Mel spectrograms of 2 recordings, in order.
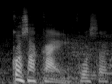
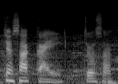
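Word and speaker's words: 調査会: Jadi Dokuritsu Junbi Kosakai. Ejaannya Chosakai. Nah, ini materi ulangan pula ya siswa ya.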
